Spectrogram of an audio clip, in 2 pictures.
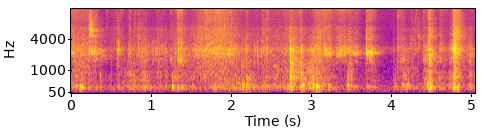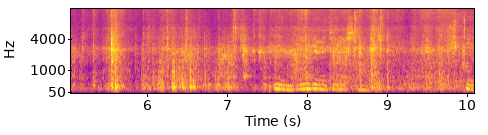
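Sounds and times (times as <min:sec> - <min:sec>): cardboard box rustling: 0:00.0 - 0:10.0.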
